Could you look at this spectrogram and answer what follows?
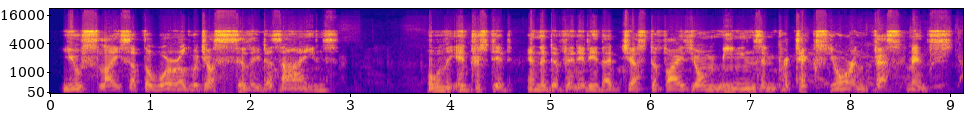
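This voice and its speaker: A man's voice: sits low, fairly bright tone, breathy edge, exaggerated voice. A man voicing a stern, scornful spiritual master who rebukes rulers in a declamatory, reproachful manner for an audiobook.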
